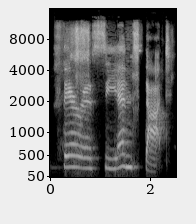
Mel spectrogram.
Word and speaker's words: Theresienstadt: I don't know exactly how to pronounce this. I don't speak German. I think it's Theresienstadt. Theresienstadt.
